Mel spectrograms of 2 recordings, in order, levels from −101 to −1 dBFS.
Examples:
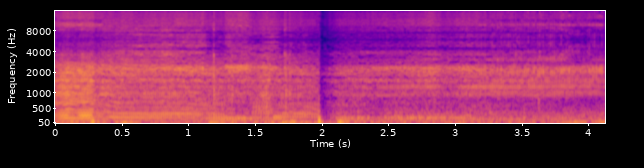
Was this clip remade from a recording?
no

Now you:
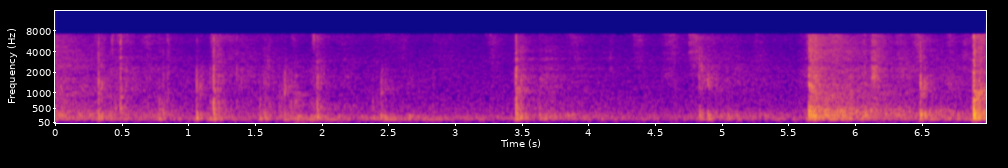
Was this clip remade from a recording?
no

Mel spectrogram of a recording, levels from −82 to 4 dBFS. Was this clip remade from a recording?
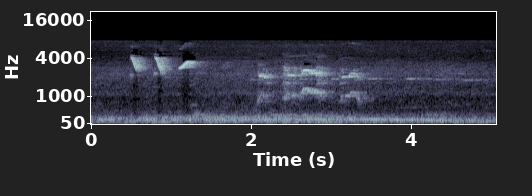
no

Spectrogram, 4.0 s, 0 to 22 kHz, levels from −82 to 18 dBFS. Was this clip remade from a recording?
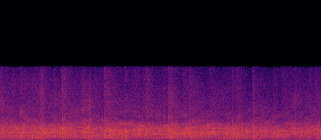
yes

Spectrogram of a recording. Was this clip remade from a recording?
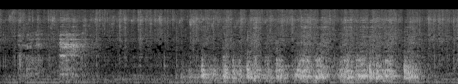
no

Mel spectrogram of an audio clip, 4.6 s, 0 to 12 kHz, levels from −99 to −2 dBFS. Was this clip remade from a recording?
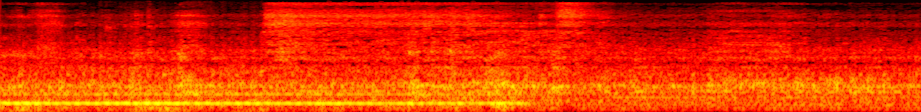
no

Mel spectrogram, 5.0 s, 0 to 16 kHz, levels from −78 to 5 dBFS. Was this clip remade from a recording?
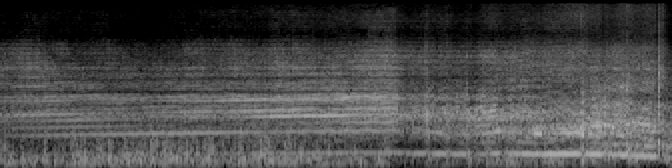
no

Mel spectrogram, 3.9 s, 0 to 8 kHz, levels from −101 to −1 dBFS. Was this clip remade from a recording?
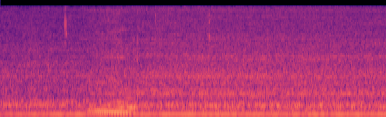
no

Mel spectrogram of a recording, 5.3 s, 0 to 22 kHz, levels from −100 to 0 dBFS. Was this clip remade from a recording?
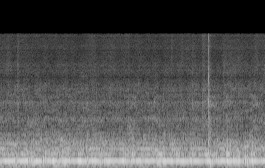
yes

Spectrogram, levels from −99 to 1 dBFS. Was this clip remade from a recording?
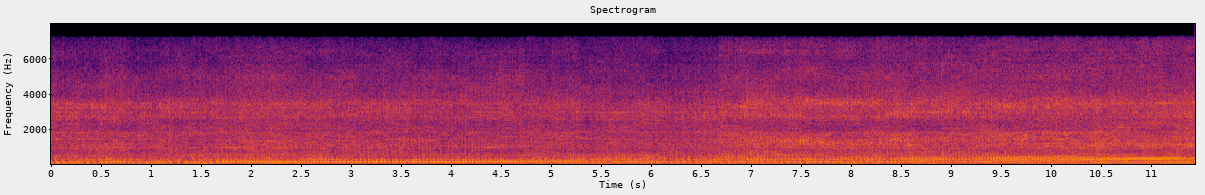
yes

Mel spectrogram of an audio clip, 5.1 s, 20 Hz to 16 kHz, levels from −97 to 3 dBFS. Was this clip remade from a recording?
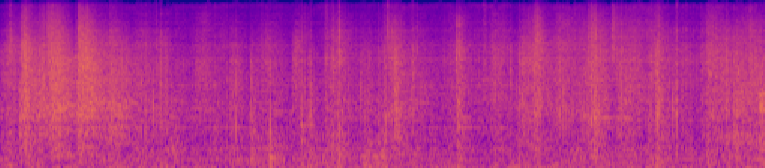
yes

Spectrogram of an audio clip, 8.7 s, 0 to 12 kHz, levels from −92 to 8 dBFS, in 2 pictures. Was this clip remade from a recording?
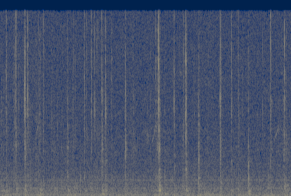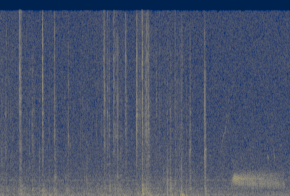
no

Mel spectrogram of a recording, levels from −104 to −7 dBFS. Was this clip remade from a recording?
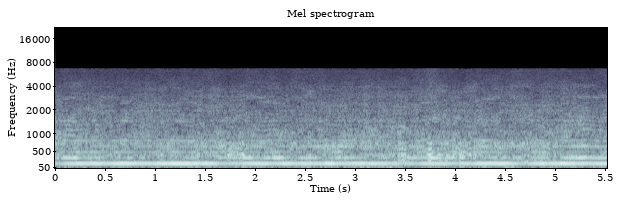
yes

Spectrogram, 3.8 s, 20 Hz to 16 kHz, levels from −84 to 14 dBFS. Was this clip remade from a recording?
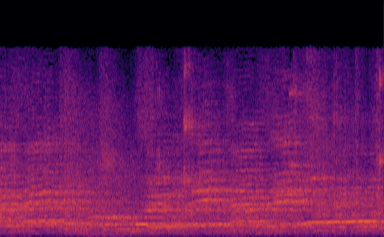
no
